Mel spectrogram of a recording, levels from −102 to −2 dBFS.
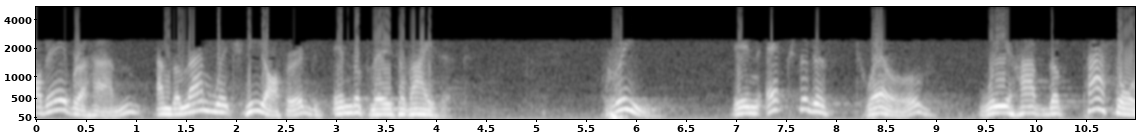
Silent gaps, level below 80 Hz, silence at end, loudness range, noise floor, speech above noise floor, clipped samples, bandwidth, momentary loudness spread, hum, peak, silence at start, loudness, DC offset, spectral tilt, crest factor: none; -28 dBFS; 0 s; 5 LU; -39 dBFS; 30 dB; 1%; 3.6 kHz; 8 LU; none; 0 dBFS; 0 s; -11 LUFS; 1%; -13.5 dB/octave; 10 dB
